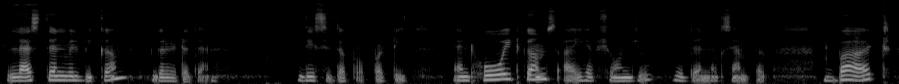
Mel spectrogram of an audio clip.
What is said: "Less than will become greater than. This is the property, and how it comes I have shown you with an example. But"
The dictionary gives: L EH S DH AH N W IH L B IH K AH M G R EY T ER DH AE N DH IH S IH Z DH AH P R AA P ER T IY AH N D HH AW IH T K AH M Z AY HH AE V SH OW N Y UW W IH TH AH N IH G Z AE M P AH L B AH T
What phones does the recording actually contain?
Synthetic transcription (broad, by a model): L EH S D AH N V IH L B IH K AH M G R EY T ER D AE N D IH S IH Z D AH P R AA P ER T IY AH N D HH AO IH T K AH M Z AY HH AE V SH OW N Y UW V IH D AH N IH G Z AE M P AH L B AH T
